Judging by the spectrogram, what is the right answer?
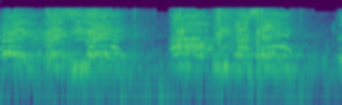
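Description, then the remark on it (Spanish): A large crowd of hundreds of protesters, gathered in the surrounding area as Mazón arrives for his appearance, shouts loudly together, voices swelling in two rhythmic surges like a chant, with a dense roar of many voices filling the gaps. “Mientras sigue la comparecencia de Mazón, vamos a repasar cómo ha sido su llegada, porque los aledaños al Scorch, centenares de personas, sonaba así.”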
